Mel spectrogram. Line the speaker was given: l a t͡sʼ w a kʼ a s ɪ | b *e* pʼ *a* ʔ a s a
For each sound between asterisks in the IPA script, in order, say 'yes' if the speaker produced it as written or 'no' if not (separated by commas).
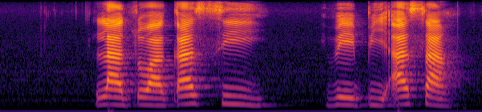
yes, no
